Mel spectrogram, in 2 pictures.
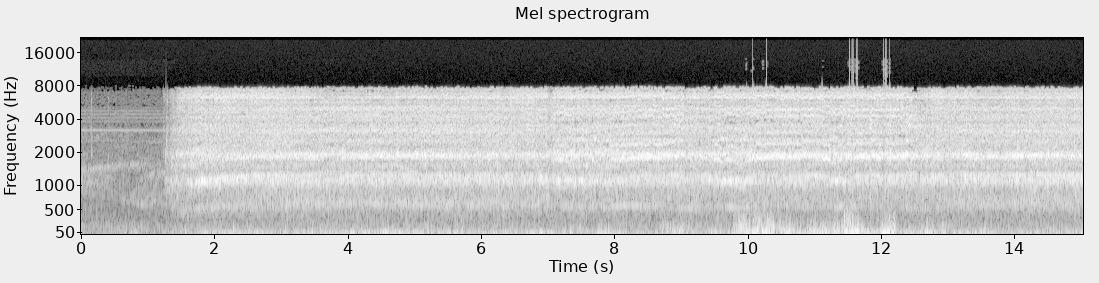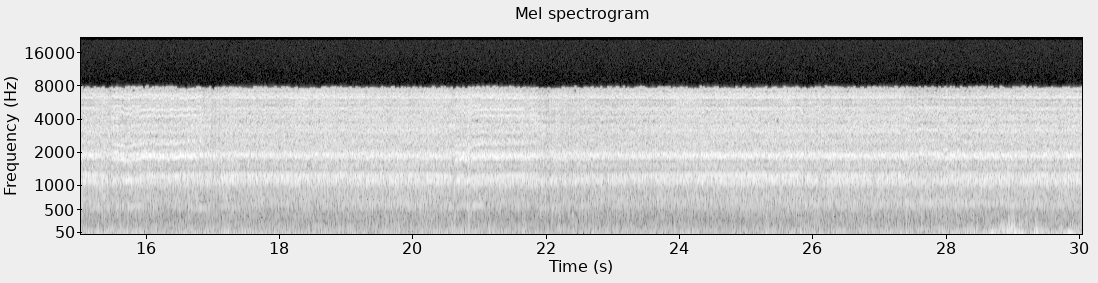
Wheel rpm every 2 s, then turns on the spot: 30, 160, 160, 160, 160, 160, 160, 160, 160, 160, 160, 160, 160, 160, 160.
none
